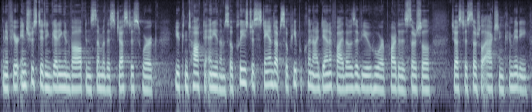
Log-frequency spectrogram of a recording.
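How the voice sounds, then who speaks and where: Low-voiced older woman in a reverberant hall. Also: flat delivery, fairly quick, clear, resonant tone. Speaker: congregation leader hosting an event. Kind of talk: welcoming announcements to an audience. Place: synagogue sanctuary, microphone on stand at podium. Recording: reverberant hall, podium microphone.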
